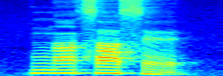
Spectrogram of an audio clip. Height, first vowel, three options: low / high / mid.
low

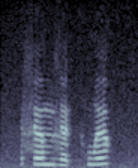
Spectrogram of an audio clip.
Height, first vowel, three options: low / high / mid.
mid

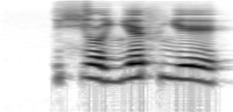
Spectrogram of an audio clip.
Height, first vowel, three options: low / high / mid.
mid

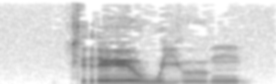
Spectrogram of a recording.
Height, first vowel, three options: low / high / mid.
mid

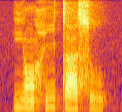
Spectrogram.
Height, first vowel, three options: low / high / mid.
mid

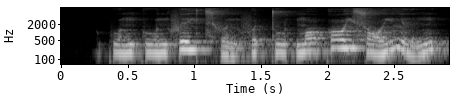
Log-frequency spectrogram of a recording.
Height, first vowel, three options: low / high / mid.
low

